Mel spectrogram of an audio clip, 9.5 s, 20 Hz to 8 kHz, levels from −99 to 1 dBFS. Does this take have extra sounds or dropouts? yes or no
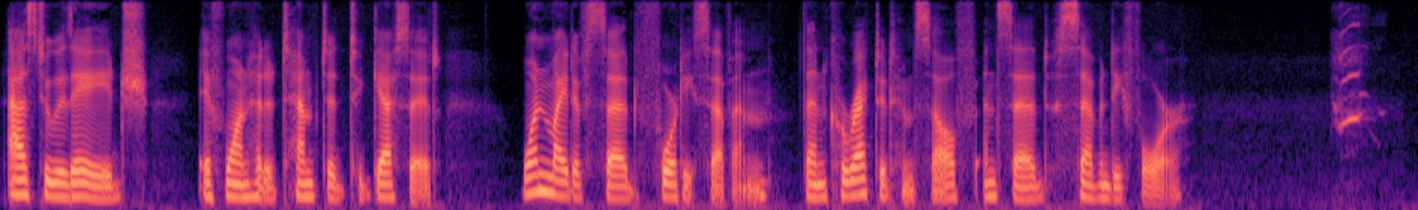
yes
